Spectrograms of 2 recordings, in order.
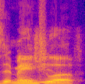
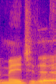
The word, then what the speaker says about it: Mangy Love: How do you pronounce that? Mangy or Mangy Love? What is that, Rob? – Mangy Love. – Okay, Mangy Love.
